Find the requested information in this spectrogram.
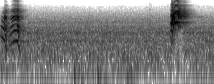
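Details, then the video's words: Talking parrot producing two quick loud harmonic arched squawks at the start, then a quiet pause over a low hum, followed by one harsher rising-falling squawk near the end. "talking parrot"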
